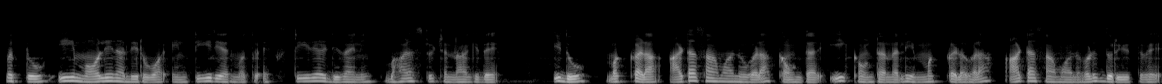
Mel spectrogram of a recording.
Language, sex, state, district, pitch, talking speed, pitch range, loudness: Kannada, male, Karnataka, Shimoga, 125 Hz, 105 wpm, 115-145 Hz, -29 LUFS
